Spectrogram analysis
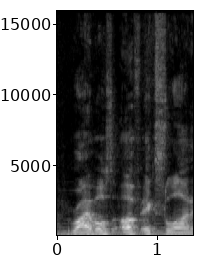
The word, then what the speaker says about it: Rivals of Ixalan: I keep saying it wrong, so I'm just going to make fun of myself and say it wrong on purpose now. Rivals over Ixalan is... that time I didn't mean to. Rivals of Ixalan is here.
